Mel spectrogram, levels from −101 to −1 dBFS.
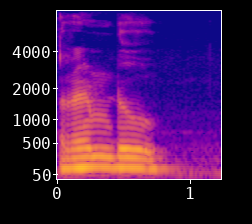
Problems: constant background noise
